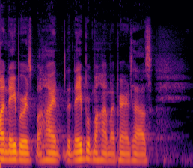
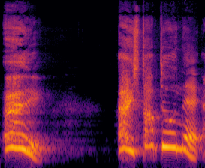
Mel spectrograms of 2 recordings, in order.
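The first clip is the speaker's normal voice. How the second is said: high, slow mock yell from afar; imitating a neighbor dad yelling out the window; retold yell; 5 dB louder, much slower than usual. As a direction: call out like a dad from an upstairs window. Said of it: "some voice out of nowhere, like, was like".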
